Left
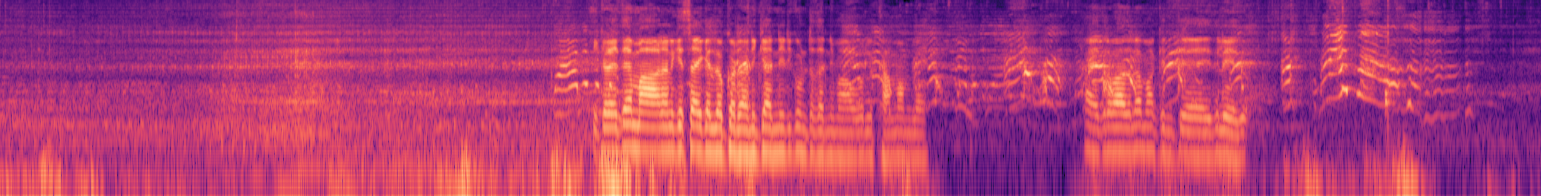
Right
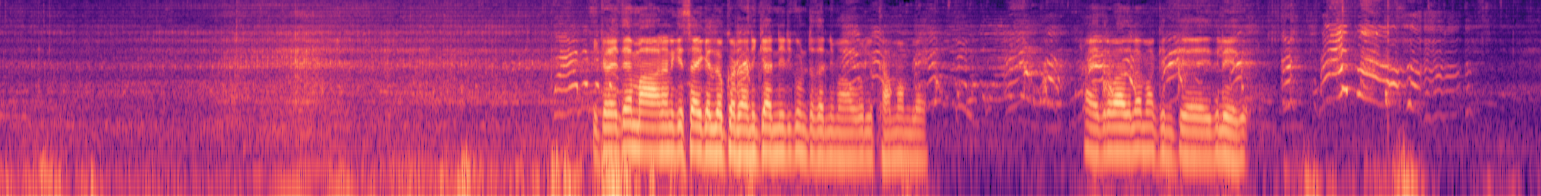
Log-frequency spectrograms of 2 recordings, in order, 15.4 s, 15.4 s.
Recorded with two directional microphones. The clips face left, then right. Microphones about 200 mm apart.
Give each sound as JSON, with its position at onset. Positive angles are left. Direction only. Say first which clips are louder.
{"t": 2.2, "sound": "vehicle", "louder": "left 4 dB", "side_deg": 55}
{"t": 5.5, "sound": "speech", "louder": "right 2 dB", "side_deg": -10}
{"t": 7.0, "sound": "speech", "louder": "right 5 dB", "side_deg": -20}
{"t": 7.3, "sound": "a man's voice", "louder": "right 5 dB", "side_deg": -35}
{"t": 10.2, "sound": "a child's voice", "louder": "left 3 dB", "side_deg": -20}
{"t": 13.2, "sound": "children playing", "louder": "even", "side_deg": 5}
{"t": 13.7, "sound": "a sound", "louder": "left 1 dB", "side_deg": 25}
